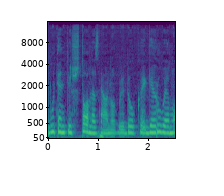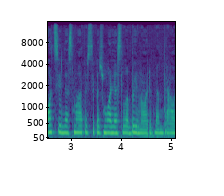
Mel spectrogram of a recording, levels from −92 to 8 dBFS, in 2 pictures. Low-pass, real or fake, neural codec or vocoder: 14.4 kHz; fake; codec, 44.1 kHz, 7.8 kbps, Pupu-Codec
